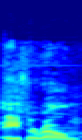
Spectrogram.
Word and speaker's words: Aether Realm: it's also like like ether is still a surviving word that we use to this day you know right?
